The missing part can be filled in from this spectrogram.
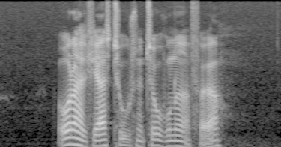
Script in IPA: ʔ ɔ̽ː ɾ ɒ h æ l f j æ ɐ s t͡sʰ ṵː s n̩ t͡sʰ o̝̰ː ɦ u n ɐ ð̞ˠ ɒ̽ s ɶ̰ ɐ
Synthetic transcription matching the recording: ʔ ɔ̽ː ɾ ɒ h æ l f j æ ɐ s t͡sʰ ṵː s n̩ t͡sʰ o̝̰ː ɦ u n ɐ ð̞ˠ ɒ̽ f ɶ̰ ɐ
